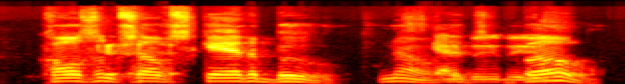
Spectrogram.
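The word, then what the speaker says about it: Skattebo: Like Scatabo calls himself Scataboo.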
